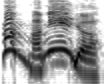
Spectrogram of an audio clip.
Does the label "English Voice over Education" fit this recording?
No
